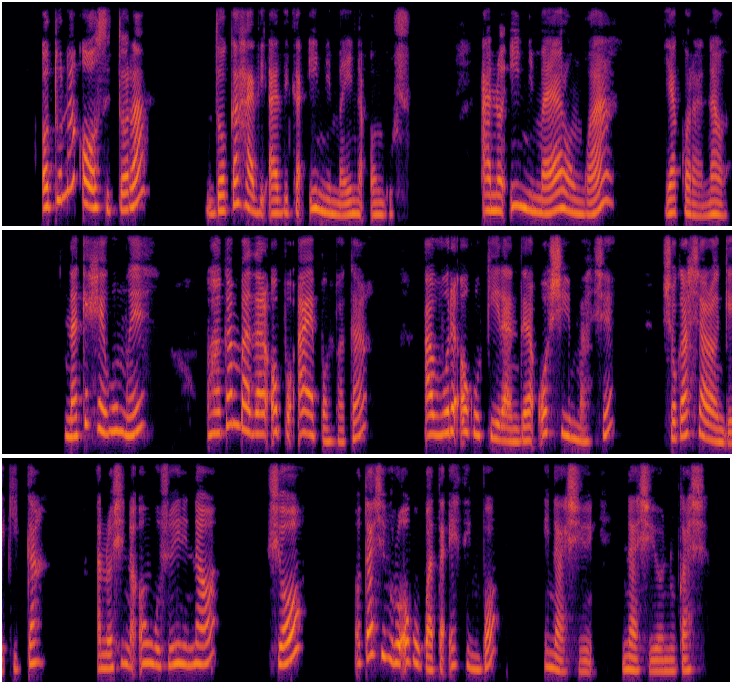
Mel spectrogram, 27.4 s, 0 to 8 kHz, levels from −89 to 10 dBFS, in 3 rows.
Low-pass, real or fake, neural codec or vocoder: 7.2 kHz; real; none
